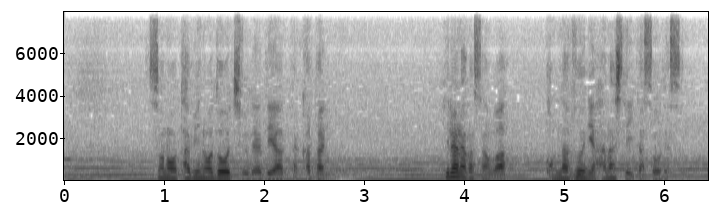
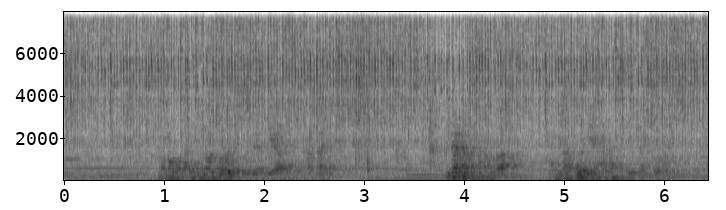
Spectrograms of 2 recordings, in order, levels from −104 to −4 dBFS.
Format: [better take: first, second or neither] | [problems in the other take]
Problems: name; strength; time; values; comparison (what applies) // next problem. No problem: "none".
first | background sound (Bicycle); 3 dB below the speech // room echo; dies away in 0.9 s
